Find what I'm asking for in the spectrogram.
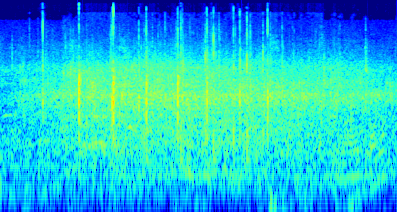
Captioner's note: audience applauds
